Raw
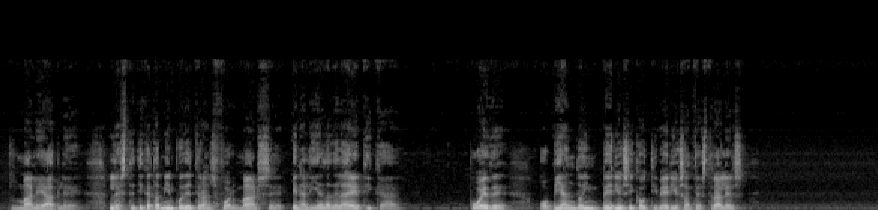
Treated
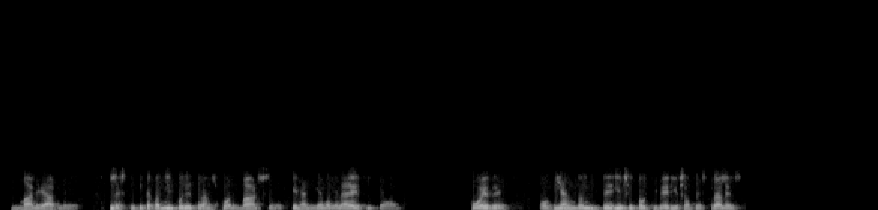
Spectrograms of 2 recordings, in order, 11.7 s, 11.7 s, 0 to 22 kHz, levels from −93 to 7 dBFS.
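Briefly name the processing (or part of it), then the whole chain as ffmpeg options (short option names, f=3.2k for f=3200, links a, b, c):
mobile call with aggressive noise cancelling: -af "highpass=f=120:p=1,afftdn=nr=36:nf=-36,volume=-6dB" -ar 8000 -c:a libopencore_amrnb -b:a 7950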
